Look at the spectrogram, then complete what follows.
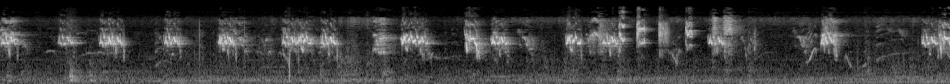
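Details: Budgerigar kept as a pet, singing and chattering: a long run of short, scratchy chirps and squawks in rapid clusters, each burst brief and high, with brief gaps throughout.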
